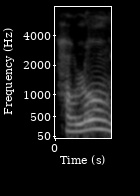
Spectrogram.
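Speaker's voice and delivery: How long punched high and loud; stress on How long. Shown as a demonstration. Teacher showing strong stress on How long. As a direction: hit long hard and high. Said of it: "이건 강하게 읽어요".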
